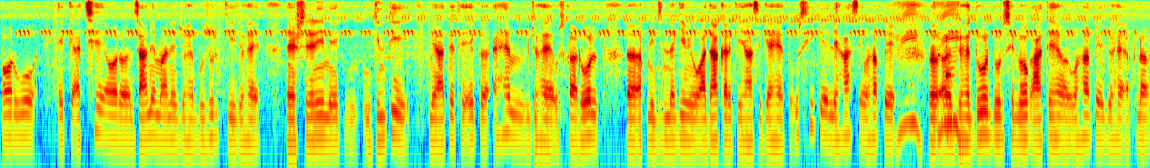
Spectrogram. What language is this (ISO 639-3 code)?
urd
